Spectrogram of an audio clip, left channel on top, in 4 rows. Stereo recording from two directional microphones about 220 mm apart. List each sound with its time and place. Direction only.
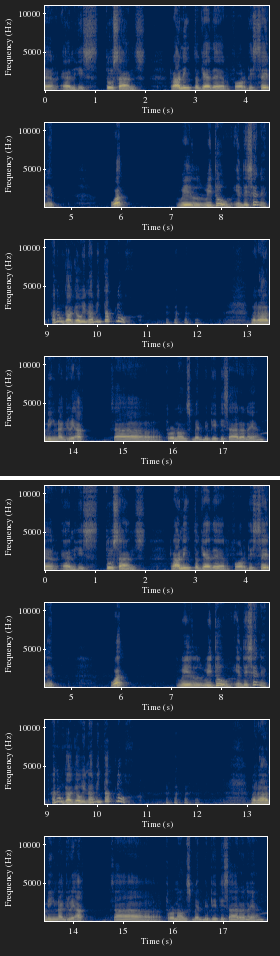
0.0 s speech: 5° left (ahead or behind)
7.2 s speech: 5° left (ahead or behind)
12.6 s speech: 10° left (ahead or behind)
